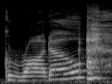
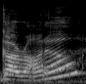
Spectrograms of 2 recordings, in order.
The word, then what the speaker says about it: grotto: think first of all I would love for Scott to pronounce grotto the right way I mean we all kept looking at each other he kept saying urato yeah oh my god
